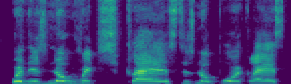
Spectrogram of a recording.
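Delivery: ordinary delivery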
